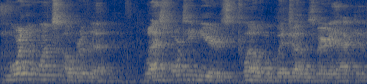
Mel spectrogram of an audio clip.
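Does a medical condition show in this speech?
Yes: ALS; mainly right side and both legs.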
